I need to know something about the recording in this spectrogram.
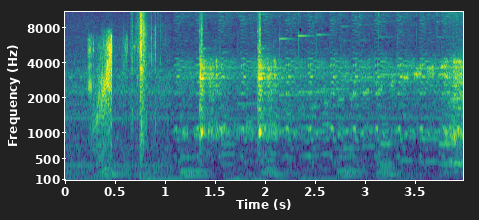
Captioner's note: rock clacks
